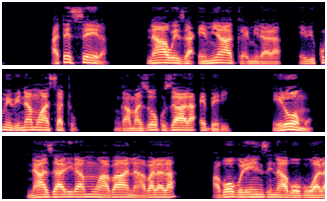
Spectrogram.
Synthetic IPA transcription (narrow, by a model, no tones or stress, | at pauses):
ate̞se̞ːɾa̰ | naːwe̞zaʔe̞mjaːkae̞miɾala | e̞βikumiβinamwasatu | ŋɡaːmazo̞ːkuzaːlaʔe̞be̞ɾḭ | e̞ɾo̞ːmo̰ | naːzaːliɾamuaβaːnaːβalalaː | βo̞ːβule̞ːnzinaːβo̞ːβuwala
